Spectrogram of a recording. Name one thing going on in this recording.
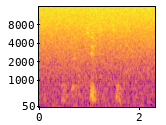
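A small boy giggles.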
